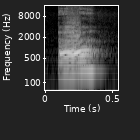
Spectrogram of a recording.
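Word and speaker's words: أعوذ: Notice how the lips stay out after the pronunciation of the hamza. A'udhu. The lips do not return. They stay out.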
